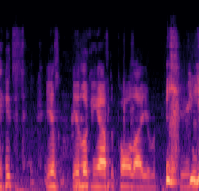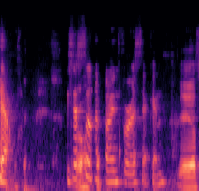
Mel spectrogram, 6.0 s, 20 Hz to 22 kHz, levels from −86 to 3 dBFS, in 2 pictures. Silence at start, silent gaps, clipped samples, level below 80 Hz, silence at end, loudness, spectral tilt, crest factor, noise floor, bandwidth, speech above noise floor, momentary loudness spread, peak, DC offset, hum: 0 s; none; under 0.1%; -50 dBFS; 0 s; -21 LUFS; -6 dB/octave; 22 dB; -47 dBFS; 12.5 kHz; 26 dB; 14 LU; 0 dBFS; under 0.1%; none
